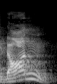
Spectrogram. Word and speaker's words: don't: ครับ Don't ไม่ ใช่ Don't นะ ฮะ Don't เรา พูด ครับ Don't ให้ มี น มี ท ตอน ท้าย ครับ Don't Don't แล้ว ก็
